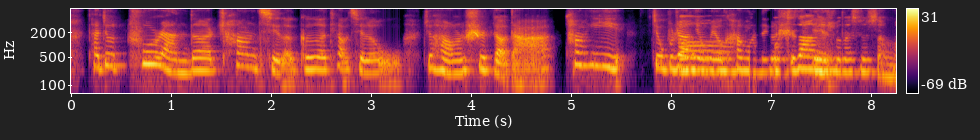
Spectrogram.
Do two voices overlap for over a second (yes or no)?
yes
